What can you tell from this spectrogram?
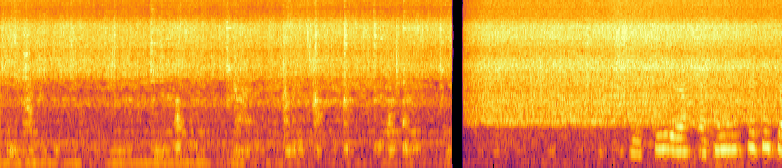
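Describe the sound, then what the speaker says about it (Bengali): Potatoes with turmeric and salt frying in a pan, a steady loud sizzle with faint stirring scrapes; it cuts out briefly midway, then returns brighter and more intense. "মধ্যে একটু হলুদ দিলাম, একটু নুন দিলাম, দিয়ে এটাকে ভেজে নেব।"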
